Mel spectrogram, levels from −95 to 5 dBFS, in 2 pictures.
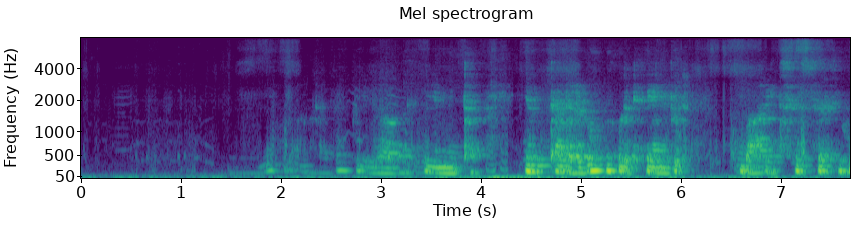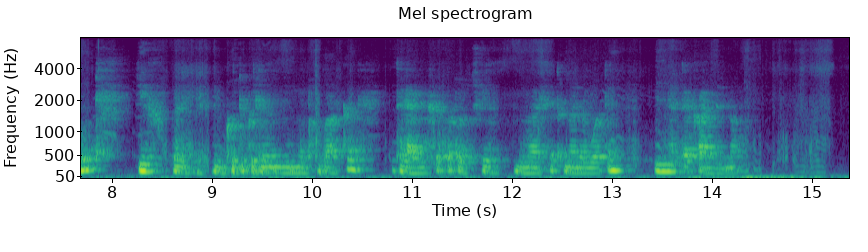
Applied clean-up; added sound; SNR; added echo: neural separator model SepFormer DNS4.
